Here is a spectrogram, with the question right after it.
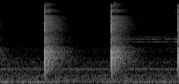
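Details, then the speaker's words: Focused (not radial) shockwave therapy machine firing in R7 mode at intensity 3: sharp, separate cracking shots, about one every two-thirds of a second. "so I will start the same and you will if I put the same you can see this is green now and I am getting the shot"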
